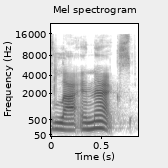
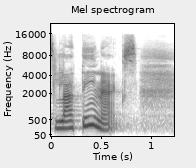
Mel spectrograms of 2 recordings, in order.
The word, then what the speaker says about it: Latinx: One word that has been used more recently is Latinx, also sometimes pronounced as Latinx.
